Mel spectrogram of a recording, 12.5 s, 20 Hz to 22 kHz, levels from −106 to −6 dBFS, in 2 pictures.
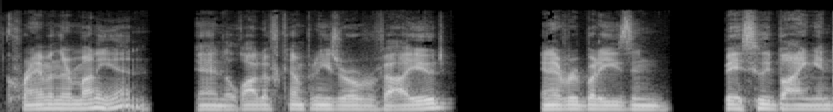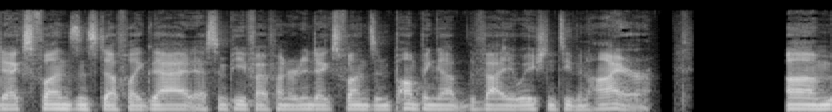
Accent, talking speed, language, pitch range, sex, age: American, 165 wpm, English, 95-110 Hz, male, 20-39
